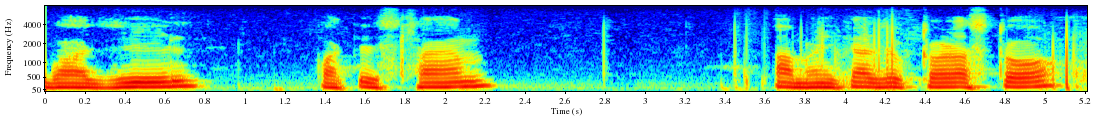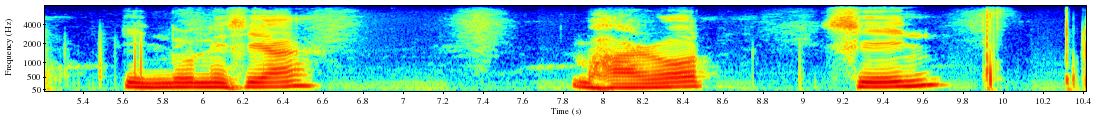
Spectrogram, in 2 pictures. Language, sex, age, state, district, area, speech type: Assamese, male, 45-60, Assam, Jorhat, urban, spontaneous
